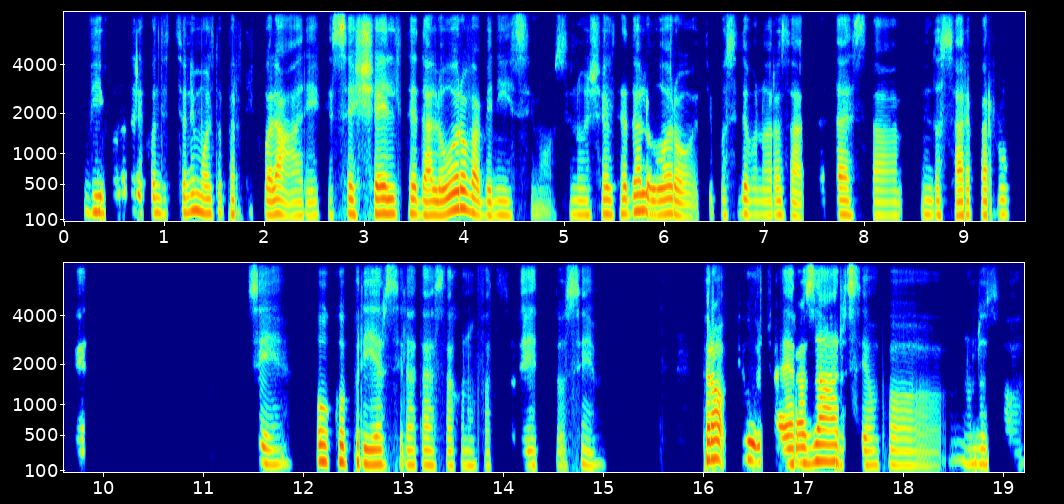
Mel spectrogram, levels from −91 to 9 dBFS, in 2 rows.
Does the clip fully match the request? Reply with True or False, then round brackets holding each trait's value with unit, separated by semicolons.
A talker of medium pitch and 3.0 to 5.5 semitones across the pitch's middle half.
False (150 Hz; 2.5 semitones)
